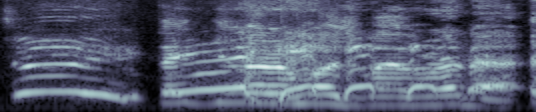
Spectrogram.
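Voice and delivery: high squeal of laughter, drawn out; helpless high-pitched laughing thanks. Real, not acted. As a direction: squeeze the thanks out through laughter. Cracking up with laughter.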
